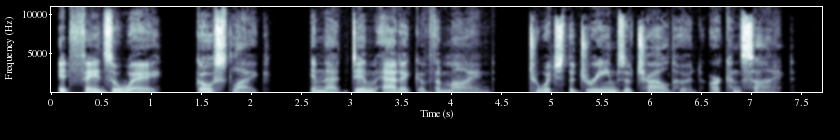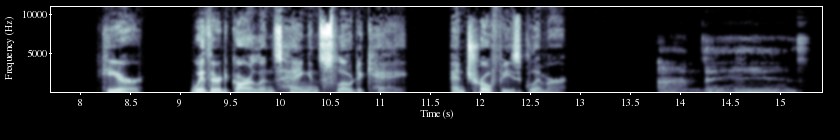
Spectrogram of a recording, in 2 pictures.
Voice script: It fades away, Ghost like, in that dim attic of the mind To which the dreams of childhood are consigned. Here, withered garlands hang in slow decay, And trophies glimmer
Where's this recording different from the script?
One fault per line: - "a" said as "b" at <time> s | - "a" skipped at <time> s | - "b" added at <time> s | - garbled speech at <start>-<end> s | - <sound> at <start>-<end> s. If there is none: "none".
- sigh at 13.8-15.3 s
